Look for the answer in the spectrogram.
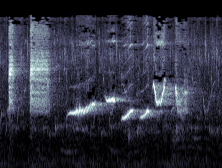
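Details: Wild white-rumped shama in forest, singing to goad rivals: two harsh, scratchy bursts, then a sequence of clear whistled notes rising and falling, with a bright looping whistle near the end.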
